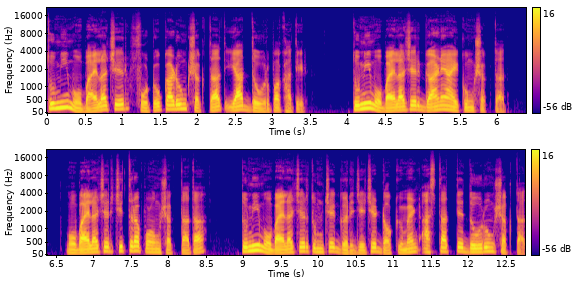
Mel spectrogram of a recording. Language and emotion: Goan Konkani, neutral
